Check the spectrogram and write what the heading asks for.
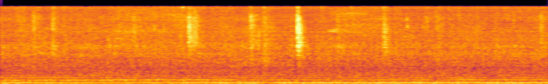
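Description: Steady, unchanging low mechanical hum from a running machine, over a constant background noise, with a couple of faint clicks in the middle.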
